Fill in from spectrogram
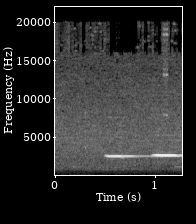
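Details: Live farm recording of a Striped cuckoo (saci) song: a steady whistled note followed by a second, slightly higher and stronger whistle, pure-toned and clear.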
